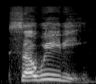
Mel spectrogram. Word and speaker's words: Saweetie: Is it Swati? What? How you pronounce that woman name? I don't know. Oh, Saweetie. Saweetie.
